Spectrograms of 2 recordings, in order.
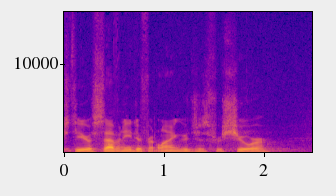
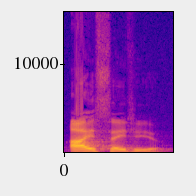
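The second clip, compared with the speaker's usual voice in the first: "I" pushed up and louder, the rest falling away; stress on I; 4 semitones higher, 6 dB louder than usual. Shown as a demonstration. Preacher showing the Greek emphasis, lean on "I". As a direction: punch "I" in "I say to you". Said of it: "that's an emphasis. That's personal pronoun".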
